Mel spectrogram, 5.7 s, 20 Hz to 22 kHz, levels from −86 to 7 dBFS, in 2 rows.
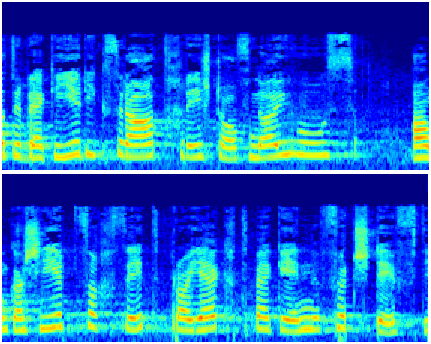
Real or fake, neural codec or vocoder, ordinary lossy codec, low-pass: fake; vocoder, 44.1 kHz, 128 mel bands, Pupu-Vocoder; MP3, 48 kbps; 14.4 kHz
